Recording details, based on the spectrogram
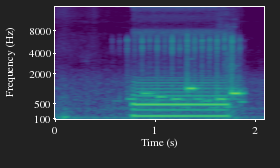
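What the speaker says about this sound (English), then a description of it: "Oh, somebody is calling me." A phone goes off with an incoming call during a livestream, giving one short, clear electronic tone burst of about a second at moderate loudness, alone and without talk.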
